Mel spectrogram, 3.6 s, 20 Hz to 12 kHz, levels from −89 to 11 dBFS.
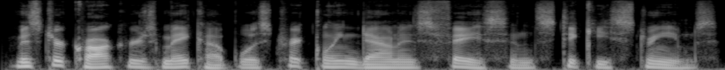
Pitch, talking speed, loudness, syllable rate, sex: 110 Hz, 180 wpm, -22 LUFS, 4.4 syllables/s, male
